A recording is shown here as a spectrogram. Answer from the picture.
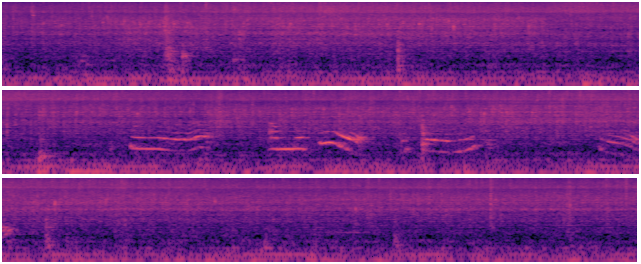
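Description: Chicken and vegetable skewers sizzling steadily as they fry in oil in a pan.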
